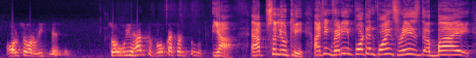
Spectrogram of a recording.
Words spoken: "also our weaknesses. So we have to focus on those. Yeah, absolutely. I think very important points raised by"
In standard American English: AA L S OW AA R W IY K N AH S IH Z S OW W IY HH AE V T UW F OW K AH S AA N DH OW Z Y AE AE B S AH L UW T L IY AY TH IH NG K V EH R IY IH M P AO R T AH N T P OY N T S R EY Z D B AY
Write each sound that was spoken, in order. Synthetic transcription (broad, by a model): AA L S OW AA R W IY K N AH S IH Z S OW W IY HH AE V T UW F OW K AH S AA N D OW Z Y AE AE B S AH L UW T L IY AY T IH NG K V EH R IY IH M P AO R T AH N T P OY N T S R EY Z D B AY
